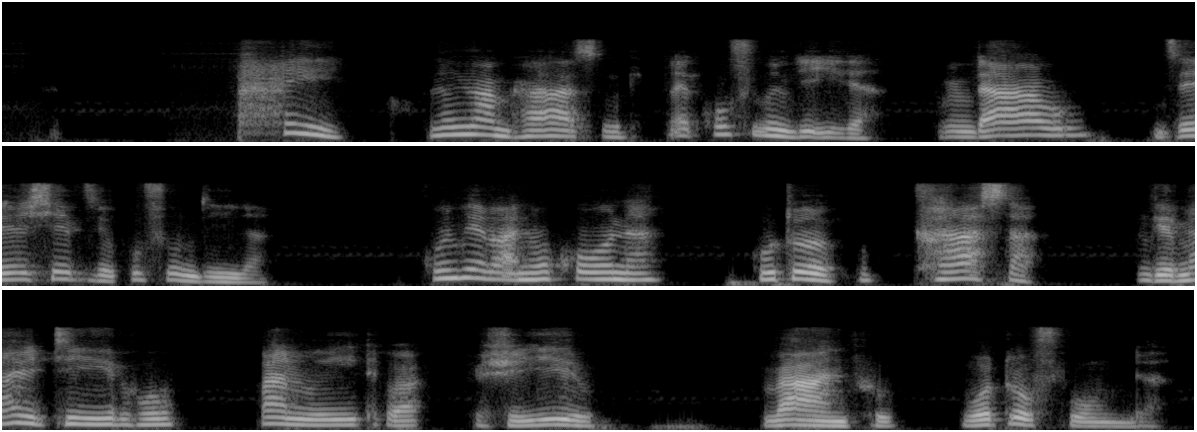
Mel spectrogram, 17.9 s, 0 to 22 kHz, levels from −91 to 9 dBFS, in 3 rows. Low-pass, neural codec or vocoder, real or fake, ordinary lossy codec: 7.2 kHz; codec, 16 kHz in and 24 kHz out, 0.8 kbps, FocalCodec, streaming, 65536 codes; fake; AAC, 48 kbps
